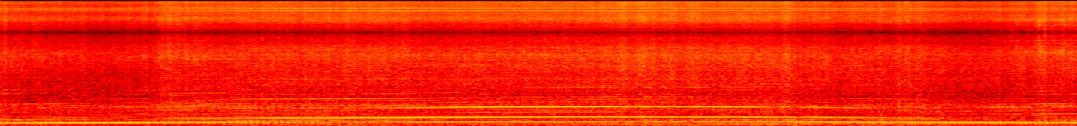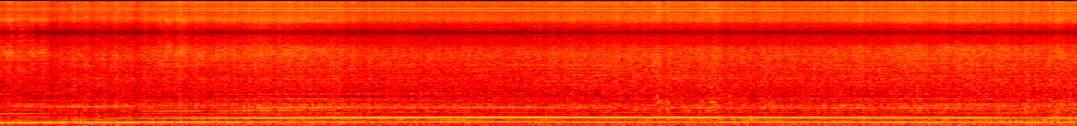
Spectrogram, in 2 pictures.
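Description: VW Jetta race car's engine running hard at a steady high pitch, heard from inside the stripped cabin with wind and road noise; the engine note sags briefly about halfway through, then settles again.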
